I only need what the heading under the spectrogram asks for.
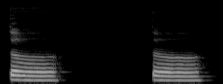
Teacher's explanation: the tip of the tongue is right on the teeth. It's touching the teeth when you're pronouncing it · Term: dental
